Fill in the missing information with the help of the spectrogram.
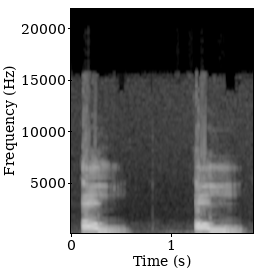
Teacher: তো লামের ক্ষেত্রে 8 দাঁতের গোড়া সংলগ্ন তালুর সাথে লাগে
